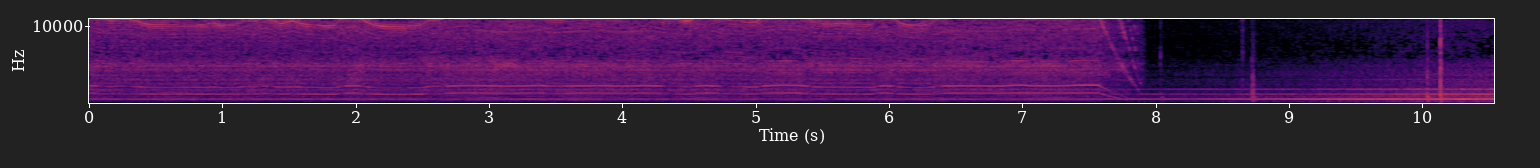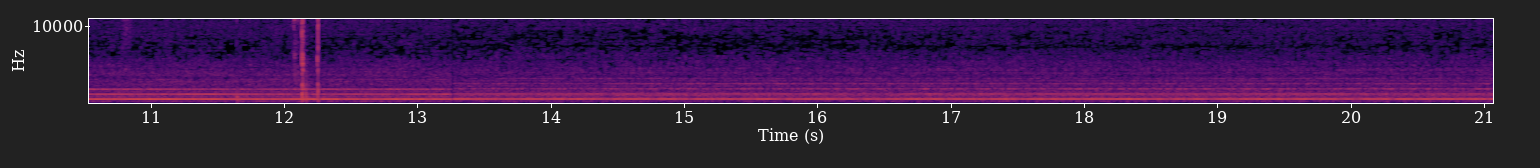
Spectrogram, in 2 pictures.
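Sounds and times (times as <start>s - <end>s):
power tool motor whining: 0.0s - 8.9s
steady motor hum: 0.0s - 21.0s.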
